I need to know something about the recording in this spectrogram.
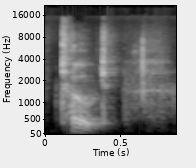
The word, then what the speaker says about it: Todt: Todt.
